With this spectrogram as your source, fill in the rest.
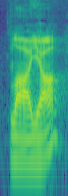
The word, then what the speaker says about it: Lawyaw: forward shots law yeah that's spelled l-a-w y-a-w law y'all uh and so uh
